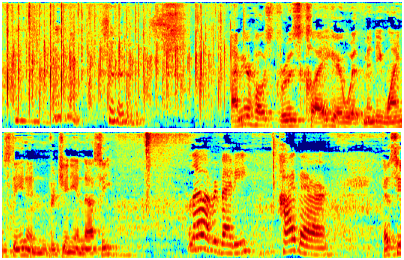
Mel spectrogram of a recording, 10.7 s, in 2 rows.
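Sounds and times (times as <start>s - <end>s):
clapping hands sound effect: 0.0s - 3.5s
laughter: 0.1s - 2.3s
speech: 0.2s - 2.3s, 3.0s - 7.0s, 7.8s - 10.6s.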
